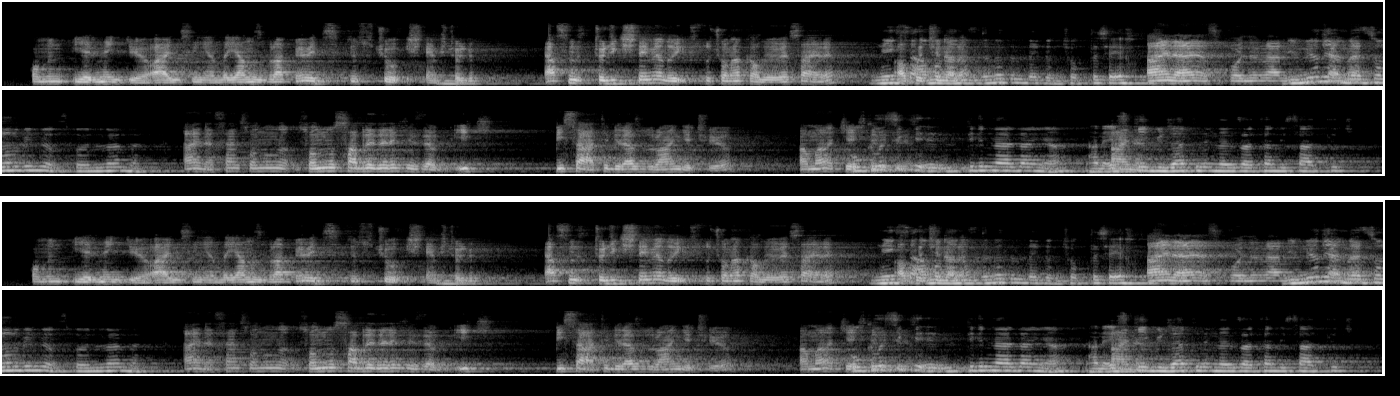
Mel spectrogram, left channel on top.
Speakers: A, on the left; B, in the centre.
A: onun yerine gidiyor. Ailesinin yanında yalnız bırakmıyor ve disiplin suçu işlemiş
B: Hmm.
A: çocuk. E, Aslında çocuk
B: Hmm.
A: işlemiyor da suç ona kalıyor vesaire.
B: Neyse
A: Al Pacino
B: ama ben
A: da
B: izlemedim dedim. Çok da şey
A: aynen
B: <laughs>
A: aynen spoiler vermiyorum.
B: Bilmiyorum
A: Mükemmel.
B: yani ben sonunu bilmiyorum. Spoiler verme.
A: Aynen sen sonunu sonunu sabrederek izle. İlk bir saati biraz durağan geçiyor ama keyifli
B: O klasik
A: bir film.
B: e, filmlerden ya. Hani eski
A: Aynen.
B: güzel filmlerin zaten bir saatlik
